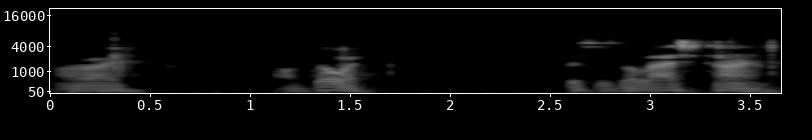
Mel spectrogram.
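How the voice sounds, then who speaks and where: A panicky, stammering saboteur. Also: male voice, deep voice, steady tone, unhurried, slight background noise. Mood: desperate. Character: frightened male saboteur, nervous and desperate. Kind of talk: 1940s radio acting. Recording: dull old radio recording.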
